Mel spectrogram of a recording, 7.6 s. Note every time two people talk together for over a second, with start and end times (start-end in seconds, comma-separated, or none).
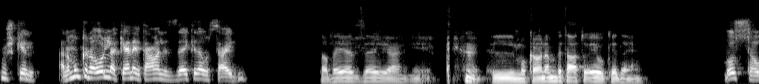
none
